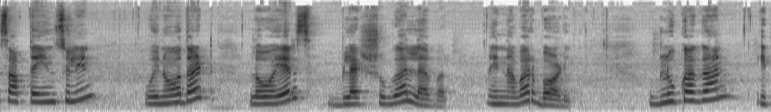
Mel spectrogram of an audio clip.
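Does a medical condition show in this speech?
No.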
